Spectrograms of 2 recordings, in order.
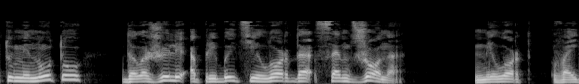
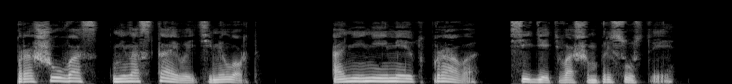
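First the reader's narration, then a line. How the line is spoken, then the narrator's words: Uncle's whisper in the ear. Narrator (Russian): его дядя, граф Гертфорд, шепнул ему на ухо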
